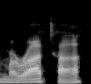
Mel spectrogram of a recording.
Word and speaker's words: Maratha: confederations one of the most famous was the maratha that's how you pronounce that there in the yellow the maratha confederation which was primarily a hindu uh dominant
